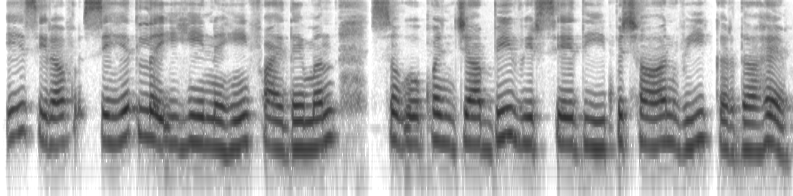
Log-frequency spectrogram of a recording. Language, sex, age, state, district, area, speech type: Punjabi, female, 45-60, Punjab, Jalandhar, urban, spontaneous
